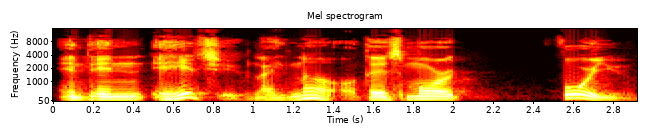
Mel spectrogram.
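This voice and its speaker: Earnest man thinking out loud. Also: mid-range voice, animated, normal speed, breathy edge. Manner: earnest, repeats words while thinking aloud. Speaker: podcast co-host. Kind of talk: casual chat.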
